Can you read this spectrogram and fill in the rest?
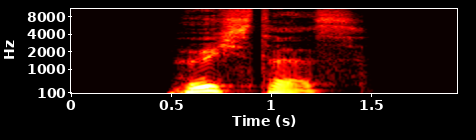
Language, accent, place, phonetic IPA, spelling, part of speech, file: German, Germany, Berlin, [ˈhøːçstəs], höchstes, adjective, De-höchstes.ogg
- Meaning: strong/mixed nominative/accusative neuter singular superlative degree of hoch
